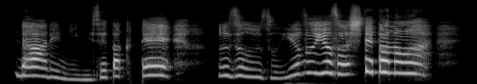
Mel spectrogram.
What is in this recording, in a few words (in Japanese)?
目覚まし アドリブ; 作中セリフから声優さんのアドリブ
